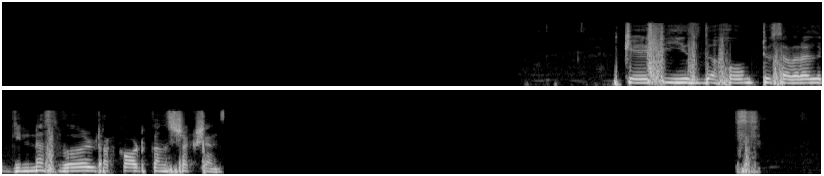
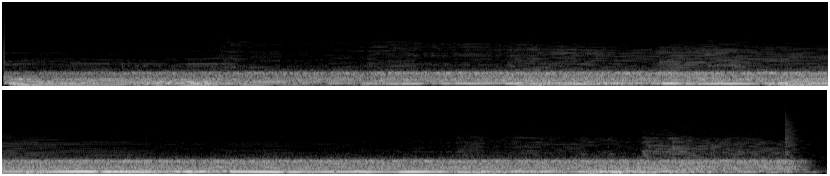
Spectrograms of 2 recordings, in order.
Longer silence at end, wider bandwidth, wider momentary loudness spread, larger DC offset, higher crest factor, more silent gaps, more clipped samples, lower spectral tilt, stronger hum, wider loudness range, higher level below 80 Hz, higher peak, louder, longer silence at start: first, 0.6 s vs 0.1 s; first, 8.4 kHz vs 2.8 kHz; second, 8 LU vs 12 LU; neither; first, 20 dB vs 14 dB; first, 10.42-15.51 s vs none; neither; second, -5.5 dB/octave vs -12 dB/octave; neither; first, 13 LU vs 9 LU; about the same, -42 dBFS vs -40 dBFS; first, -2 dBFS vs -8 dBFS; first, -16 LUFS vs -23 LUFS; first, 6.1 s vs 0 s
